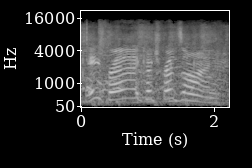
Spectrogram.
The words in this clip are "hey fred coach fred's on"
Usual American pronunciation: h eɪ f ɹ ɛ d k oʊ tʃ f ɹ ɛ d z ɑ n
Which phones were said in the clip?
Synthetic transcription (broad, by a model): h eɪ f ɹ ɛ d k oʊ tʃ f ɹ ɛ d z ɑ n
